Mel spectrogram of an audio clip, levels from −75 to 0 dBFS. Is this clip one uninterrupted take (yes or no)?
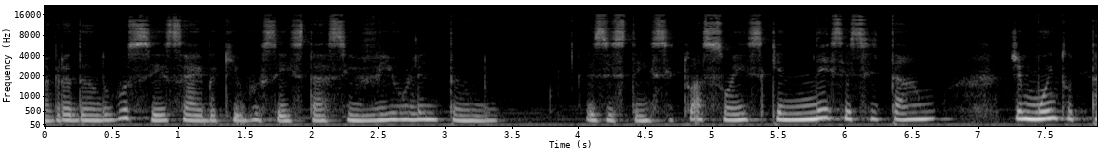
yes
